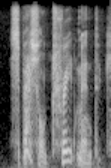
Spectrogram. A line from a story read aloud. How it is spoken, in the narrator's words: Kim sputtered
